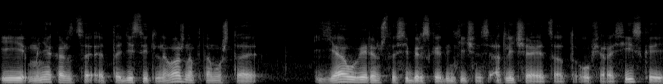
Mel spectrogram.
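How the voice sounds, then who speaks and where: With vocal fry and a dark, mellow tone, a man speaks at a very deep, low pitch and a moderate pace, his intonation lively and his loudness swinging widely. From Western Siberia. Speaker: cultural activist. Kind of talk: interview. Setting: studio. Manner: halting.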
